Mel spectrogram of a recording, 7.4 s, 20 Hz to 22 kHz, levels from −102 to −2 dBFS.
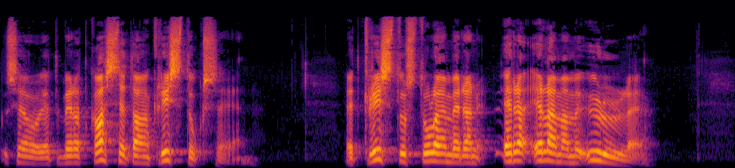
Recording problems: thin; somewhat; fading below 300 Hz

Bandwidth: 14.5 kHz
